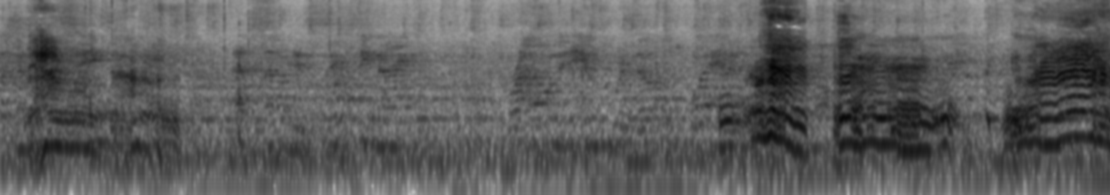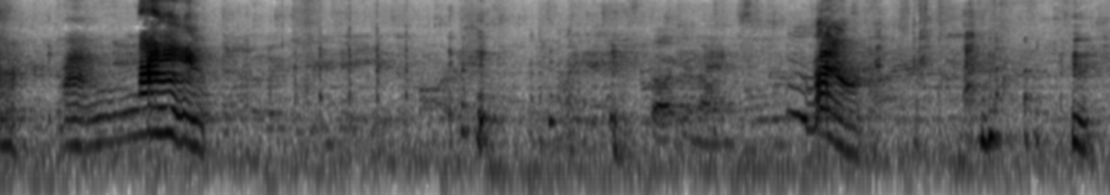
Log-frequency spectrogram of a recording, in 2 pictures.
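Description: A Rottweiler puppy gives wavering, high-pitched whines and yowls, with people talking in the background.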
